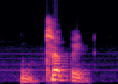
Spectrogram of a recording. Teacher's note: But English people say it as intrepid. So almost the first syllable is swallowed, and we have to listen it very carefully.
